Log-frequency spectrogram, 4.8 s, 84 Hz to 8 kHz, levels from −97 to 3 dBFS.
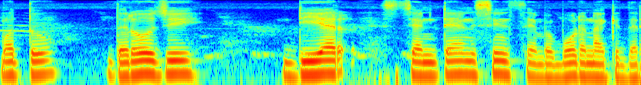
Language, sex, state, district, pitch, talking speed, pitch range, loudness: Kannada, male, Karnataka, Koppal, 150 Hz, 100 wpm, 140-155 Hz, -18 LUFS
